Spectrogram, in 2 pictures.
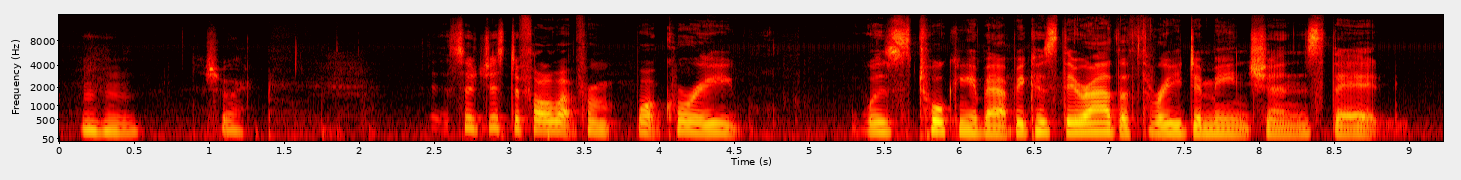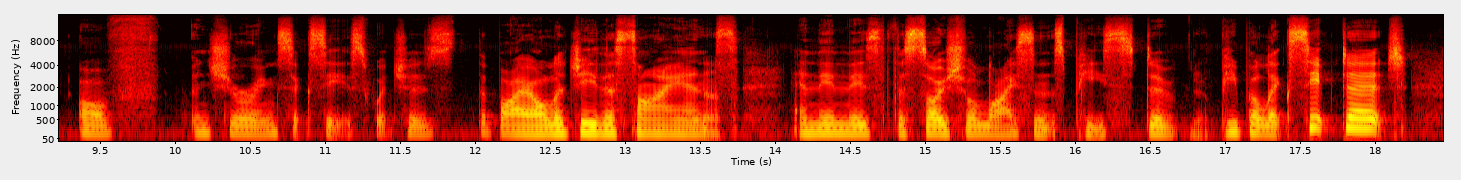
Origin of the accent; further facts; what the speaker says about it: New Zealand; I'm from New Zealand.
